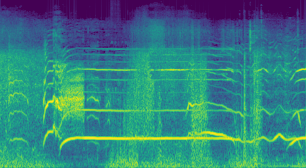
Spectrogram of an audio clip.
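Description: A rider on a reverse-bungee slingshot ride lets out one long, high-pitched scream held on a steady note for about three and a half seconds, followed near the end by shorter yells. Wind rushing over the microphone from the ride's motion runs underneath.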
